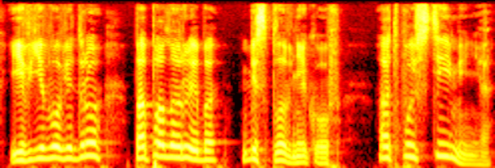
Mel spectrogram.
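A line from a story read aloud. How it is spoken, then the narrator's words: Pleading. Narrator (Russian): взмолилась рыба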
